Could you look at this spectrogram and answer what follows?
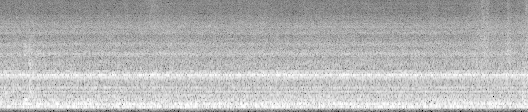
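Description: A steady mechanical hum with a constant high whine, like a machine running continuously.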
